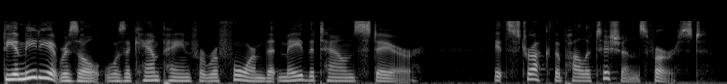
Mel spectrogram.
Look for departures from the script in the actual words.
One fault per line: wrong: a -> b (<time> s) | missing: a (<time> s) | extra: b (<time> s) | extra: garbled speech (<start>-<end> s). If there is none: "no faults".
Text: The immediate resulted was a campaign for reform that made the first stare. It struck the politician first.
wrong: resulted -> result (0.6 s)
wrong: first -> town (3.2 s)
wrong: politician -> politicians (5.6 s)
